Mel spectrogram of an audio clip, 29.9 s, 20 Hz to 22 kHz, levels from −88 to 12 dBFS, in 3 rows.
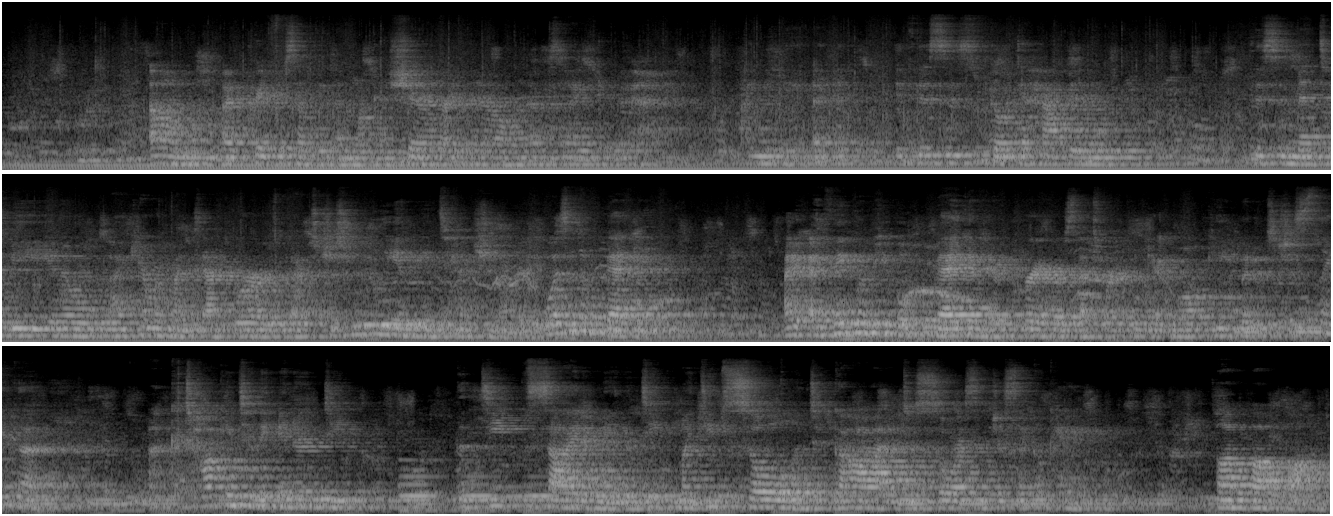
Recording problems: off-mic speech; far
room echo; noticeable; dies away in 1.8 s
background music; noticeable; throughout; 10 dB below the speech
murmuring crowd; noticeable; throughout; 10 dB below the speech

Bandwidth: 16 kHz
